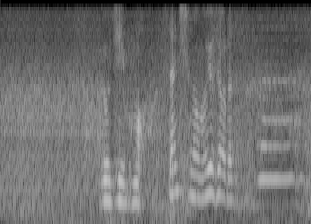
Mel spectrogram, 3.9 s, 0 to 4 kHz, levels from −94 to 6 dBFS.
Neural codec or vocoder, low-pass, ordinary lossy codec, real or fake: codec, 16 kHz in and 24 kHz out, 0.4 kbps, LongCat-Audio-Codec, fine tuned four codebook decoder; 3.6 kHz; none; fake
